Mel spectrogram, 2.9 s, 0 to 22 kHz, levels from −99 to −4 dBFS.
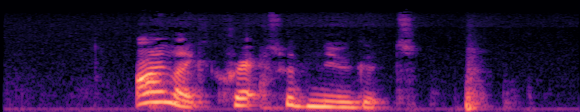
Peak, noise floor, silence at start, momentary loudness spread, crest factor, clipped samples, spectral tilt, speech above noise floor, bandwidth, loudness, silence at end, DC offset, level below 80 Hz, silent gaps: -6 dBFS; -63 dBFS; 0.7 s; 17 LU; 18 dB; under 0.1%; -8 dB/octave; 40 dB; 11.5 kHz; -23 LUFS; 0.5 s; under 0.1%; -66 dBFS; none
